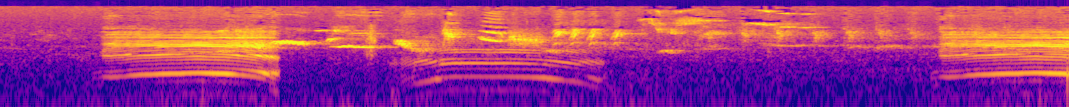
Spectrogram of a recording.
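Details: Red cow in a village, eating grass alongside another cow, giving three shorter, higher-pitched moos against a hissy background.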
